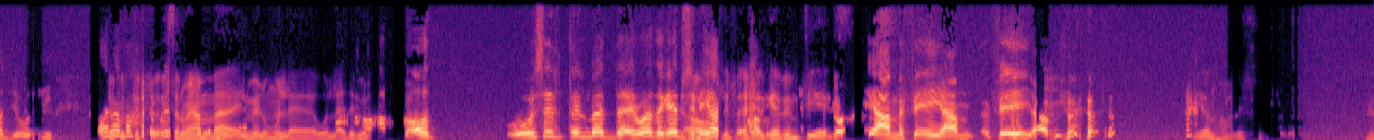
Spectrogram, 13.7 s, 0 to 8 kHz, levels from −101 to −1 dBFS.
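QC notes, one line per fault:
0.27–4.06 s, 7.21–8.76 s and 10.38–10.48 s: speech suppressed in double talk. The voice dips by up to about 40 dB in the first two spans and about 15 dB in the last. The likely cause is an echo canceller that could not separate the talker from loudspeaker echo during overlap, so it turned both down.
1.41–4.14 s, 7.18–8.88 s, 10.5–10.56 s and 12.26–12.96 s: echo leak. A copy of the voice returns 335 ms late. It is about 10 dB below the speech at first, then about 15 dB, and only a faint trace at the end. The likely cause is a speakerphone whose canceller failed to remove part of its own playback picked up by the microphone.
12.31–12.98 s: background gated by the echo canceller. The room sound drops by about 37 dB for roughly 0.7 s, then comes back. The canceller clamped the microphone hard while the loudspeaker played and released it once playback stopped.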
